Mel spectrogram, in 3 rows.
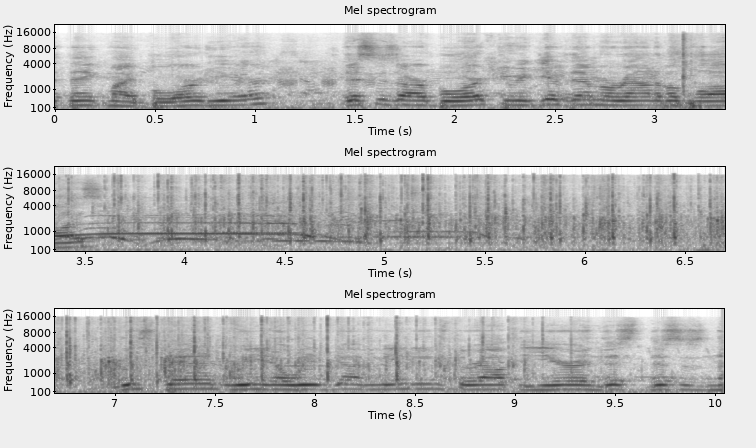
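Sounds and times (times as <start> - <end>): crowd applauding: 3.4 - 9.5.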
